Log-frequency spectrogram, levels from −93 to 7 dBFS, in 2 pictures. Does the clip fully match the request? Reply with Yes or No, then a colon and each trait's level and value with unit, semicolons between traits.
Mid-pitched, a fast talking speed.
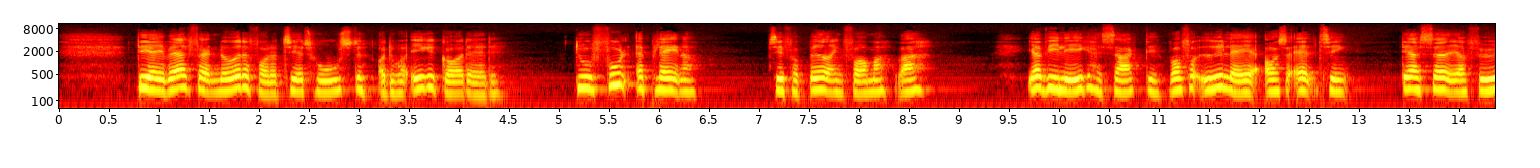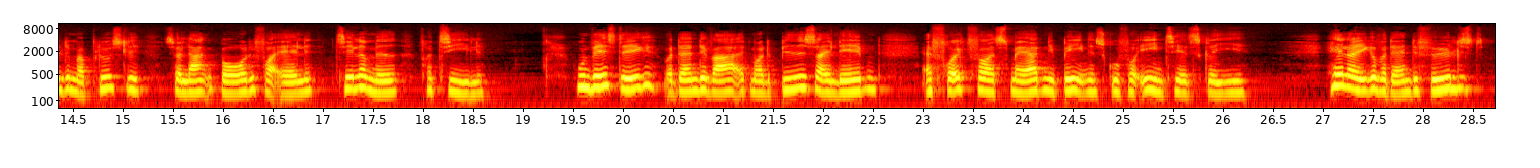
No: medium, 180 Hz; average, 180 wpm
